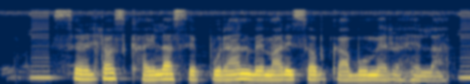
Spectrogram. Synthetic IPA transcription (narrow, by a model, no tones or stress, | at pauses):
seɾʈɔskʰaɪlasepuɾanbemaɾisəbʱkabumeɾəɦela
